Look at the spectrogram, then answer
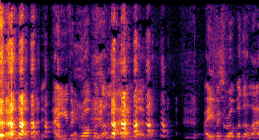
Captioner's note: laughing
